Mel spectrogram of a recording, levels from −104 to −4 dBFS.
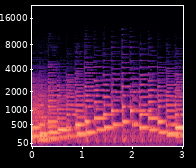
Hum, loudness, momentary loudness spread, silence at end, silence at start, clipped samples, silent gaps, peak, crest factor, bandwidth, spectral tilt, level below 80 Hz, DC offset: none; -27 LUFS; 3 LU; 0 s; 0 s; under 0.1%; none; -12 dBFS; 14 dB; 7.6 kHz; -9 dB/octave; -62 dBFS; under 0.1%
